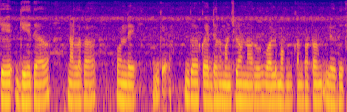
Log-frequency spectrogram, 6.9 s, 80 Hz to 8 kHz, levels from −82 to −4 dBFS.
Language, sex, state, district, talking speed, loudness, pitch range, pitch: Telugu, male, Telangana, Hyderabad, 120 wpm, -17 LUFS, 125-135 Hz, 130 Hz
